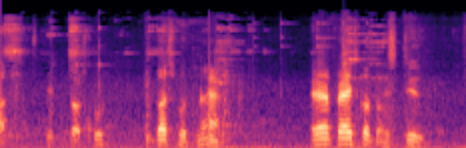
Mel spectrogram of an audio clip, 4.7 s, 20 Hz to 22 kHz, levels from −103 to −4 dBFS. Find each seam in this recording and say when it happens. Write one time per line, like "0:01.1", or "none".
0:02.1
